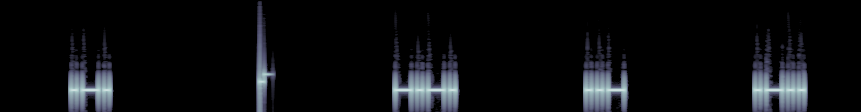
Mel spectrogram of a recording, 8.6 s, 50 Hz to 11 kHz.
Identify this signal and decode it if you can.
Morse code, heard as a keyed tone, about 22 wpm, spaced as for 6 wpm, 700 Hz. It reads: R CUL
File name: Top 90 QSO Elements - 8x Character Spacing - 22wpm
